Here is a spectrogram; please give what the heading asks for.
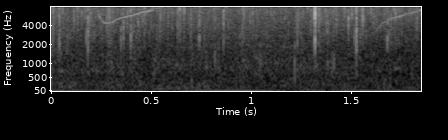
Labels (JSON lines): {"label": "biophony, dolphin", "recorder": "SoundTrap 500"}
